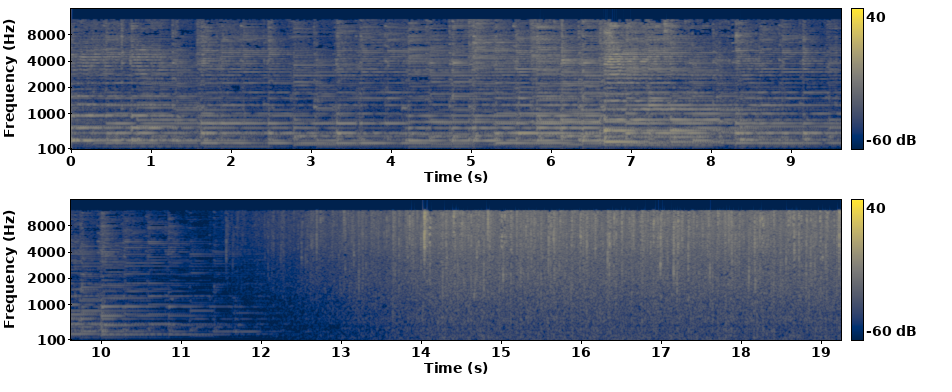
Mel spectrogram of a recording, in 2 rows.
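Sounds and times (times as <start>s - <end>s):
soft music: 0.0s - 12.0s
heavy rain pattering on pavement: 12.0s - 19.2s.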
